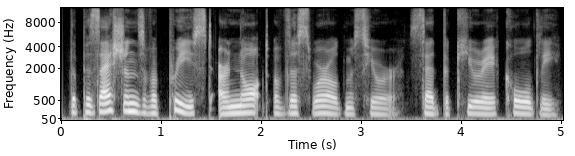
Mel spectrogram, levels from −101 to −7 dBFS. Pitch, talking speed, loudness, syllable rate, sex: 165 Hz, 180 wpm, -20 LUFS, 4.3 syllables/s, female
